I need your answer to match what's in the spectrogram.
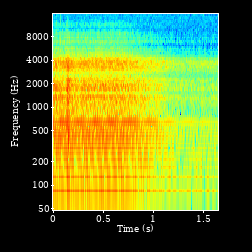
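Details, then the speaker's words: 1950s Ferranti A1016 valve radio, brought up slowly on a variac to about 240 V, speaker output: steady low even mains hum under faint set noise; owner attributes it to old capacitors, not confirmed. "there's bit of hum and the hum I would attribute to old capacitors"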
